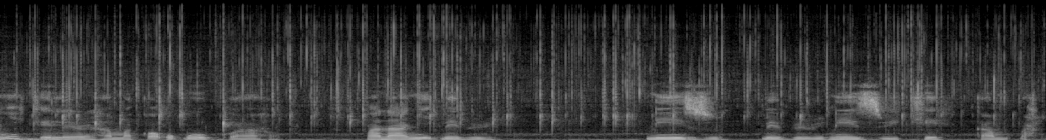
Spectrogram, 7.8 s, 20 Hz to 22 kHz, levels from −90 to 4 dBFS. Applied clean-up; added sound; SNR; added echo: none; Sink (filling or washing); 10 dB; none.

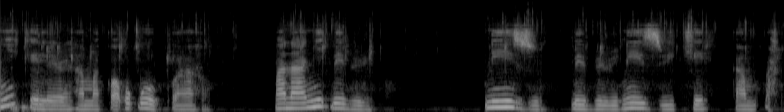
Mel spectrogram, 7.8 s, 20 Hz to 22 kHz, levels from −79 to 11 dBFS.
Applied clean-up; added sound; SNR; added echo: neural mask model RNNoise.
